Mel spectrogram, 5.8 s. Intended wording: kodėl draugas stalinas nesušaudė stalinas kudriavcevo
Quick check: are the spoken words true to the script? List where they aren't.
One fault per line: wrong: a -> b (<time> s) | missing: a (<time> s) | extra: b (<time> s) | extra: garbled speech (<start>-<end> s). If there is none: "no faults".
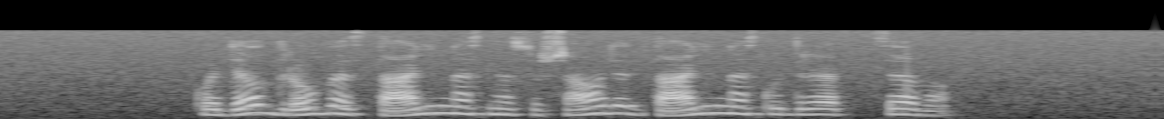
no faults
